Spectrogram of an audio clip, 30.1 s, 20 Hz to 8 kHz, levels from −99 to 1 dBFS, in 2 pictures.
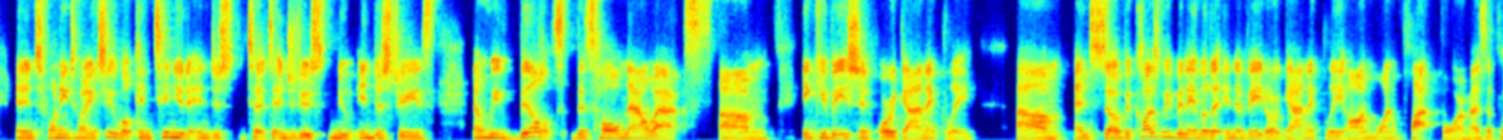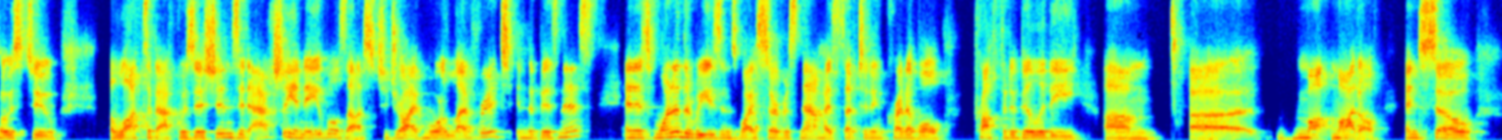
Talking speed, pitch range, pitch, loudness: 140 wpm, 165-185 Hz, 175 Hz, -16 LUFS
